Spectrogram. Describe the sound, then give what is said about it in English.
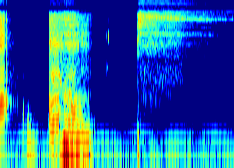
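A voice mimics farting with a wet, sputtering raspberry burst, then a short hiss and a second breathy blow, fairly loud against a faint steady hum. “that it would have like a symphony of fart.”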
